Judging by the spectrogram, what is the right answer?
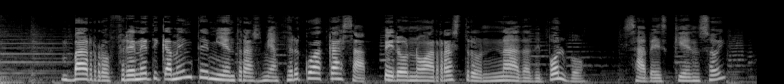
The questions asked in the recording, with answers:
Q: ¿Sabes quién soy?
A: Solución, un jugador de curling.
